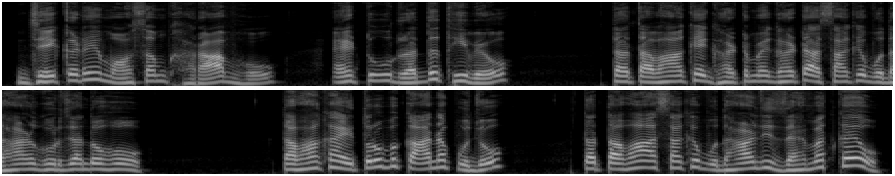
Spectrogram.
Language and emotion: Sindhi, angry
